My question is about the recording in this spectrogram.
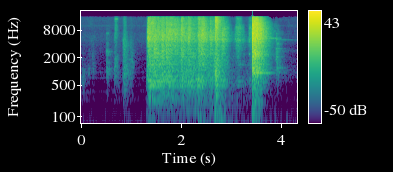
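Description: Heavy yellow steel motorcycle lift being dragged and rattled across the garage floor for about two seconds, then set down with one loud metallic clang that rings briefly.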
